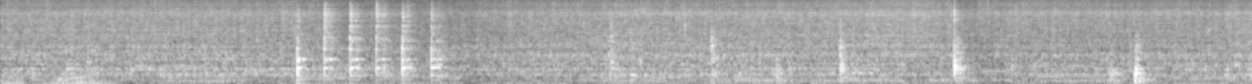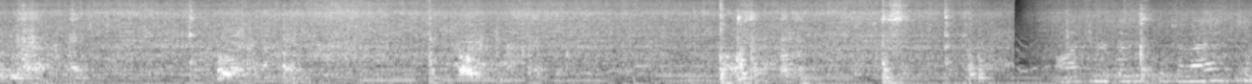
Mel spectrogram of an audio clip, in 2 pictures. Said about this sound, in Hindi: इसको चलाएं अच्छी तरह से, सभी मसाला जिससे मिक्स हो जाए।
